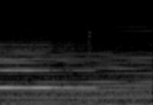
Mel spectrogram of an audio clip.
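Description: Faint background music: a single held note that fades out within the first second, then near silence.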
